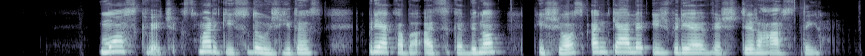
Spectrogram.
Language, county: Lithuanian, Kaunas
